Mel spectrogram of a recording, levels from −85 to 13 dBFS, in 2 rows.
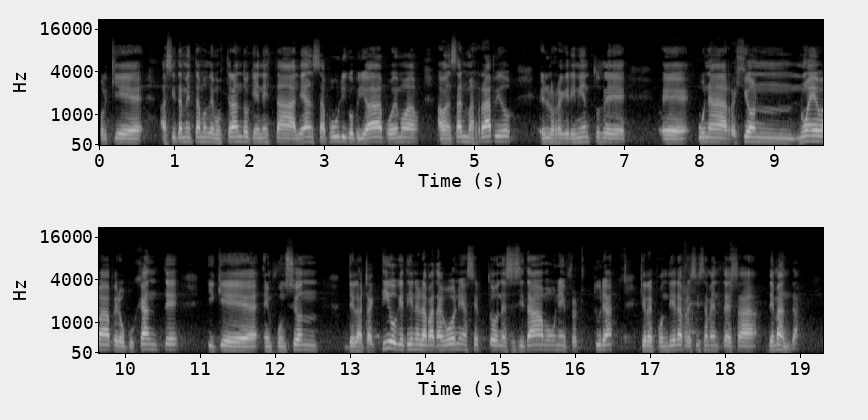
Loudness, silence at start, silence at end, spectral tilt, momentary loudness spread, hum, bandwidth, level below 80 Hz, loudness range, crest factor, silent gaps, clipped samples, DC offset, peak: -23 LUFS; 0 s; 0.35 s; -4.5 dB/octave; 10 LU; none; 11.5 kHz; -74 dBFS; 3 LU; 18 dB; none; under 0.1%; under 0.1%; -6 dBFS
